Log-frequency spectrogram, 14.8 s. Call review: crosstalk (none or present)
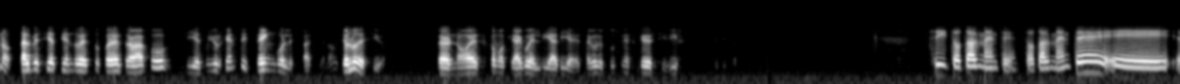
none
